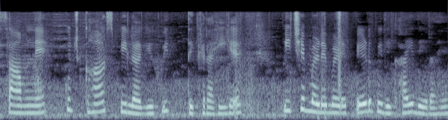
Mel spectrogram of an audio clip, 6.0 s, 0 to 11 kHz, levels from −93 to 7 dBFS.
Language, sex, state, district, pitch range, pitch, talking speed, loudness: Hindi, female, Maharashtra, Dhule, 185-230 Hz, 200 Hz, 190 wpm, -16 LUFS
